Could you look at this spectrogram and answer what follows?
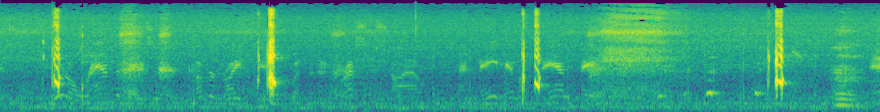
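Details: Four sharp, brief hiccups spaced a few seconds apart from a newborn baby girl, with soft background talk; ordinary newborn hiccups.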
